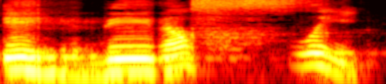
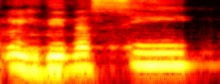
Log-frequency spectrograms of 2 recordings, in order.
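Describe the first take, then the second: First: The s sound is heavy and emphatic. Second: The s sound is light and plain. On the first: The speaker calls it right. "Nah, harus seperti itu" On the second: The speaker calls it wrong. "Gak boleh ihdinas si. Jadi sin"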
